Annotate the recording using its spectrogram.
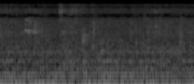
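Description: Faint scratching and small ticks of a small speaker's bare wire leads being rubbed against a battery's terminals to test the speaker, which stays all but silent, over a low steady hum.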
